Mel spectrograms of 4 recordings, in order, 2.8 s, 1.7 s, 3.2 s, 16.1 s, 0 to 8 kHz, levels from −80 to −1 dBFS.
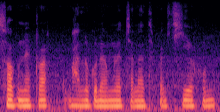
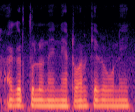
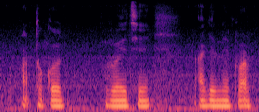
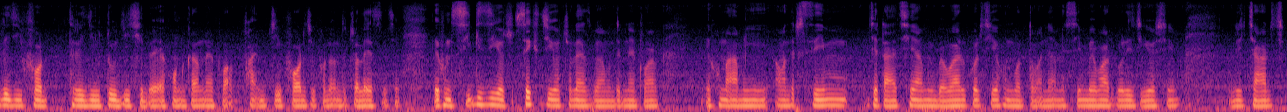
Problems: constant background noise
